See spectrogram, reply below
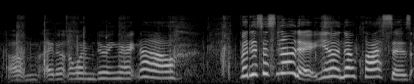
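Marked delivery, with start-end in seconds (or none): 2.4-4.1 higher and louder, thrilled about the snow day; bubbling over at no classes; excited. Real, not acted. Student telling viewers about the snow day, excited.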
